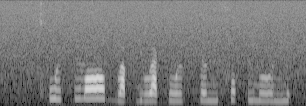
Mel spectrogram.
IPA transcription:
kʰ w ɯ˦˥ k̚ m ɔː˥˩ b a˨˩ p̚ j u˨˩ a̯ k w ɯ˨˩ k̚ l ɯ˧ ŋ f o˥˩ k̚ m u˧ n

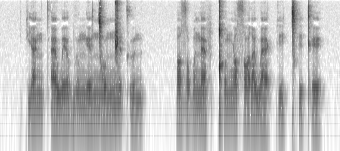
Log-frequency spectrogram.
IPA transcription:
k j æ ŋ tʼ æ w e ə̯ b ɯ ʊ̯ ŋ e ə̯ ŋ͡ǀ o ŋ͡ǁ y kʼ ɯ n | e zˤ ɯ b i ŋ ɾ æ f ǃʰ o ŋ i sˤ ɑ ɾ e w æ k i ǀʰ i kʼ e

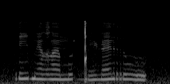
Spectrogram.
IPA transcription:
ɾ i b ẽ ʁ ɐ̃ m u ɡ͡ǃ ẽ j ɳ ɛ̃ r u

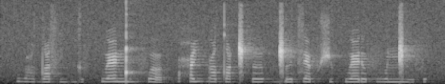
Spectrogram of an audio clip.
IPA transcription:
ṳ dˤ ʌ s i̤ ɡ ə̤ f kʷ æ ŋ͡ǃ i̤ f ʌ | ħ i ɡʷ ə tˤ ɪ ǁʰ ə | ɡ͡ǁ ə t͡s æ f ʃ ɪ kʷ æ ɾ ə f v ə ŋ͡ǁ ə̤ f

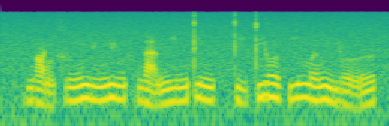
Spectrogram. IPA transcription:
k w ɑ̰˨˩ ŋ x ʊ˧˥ ŋ n̪ y˧˥ n y˧˥ n k w ä̰˨˩ n̪ i˧˥ n t̪ i˧ n | t̪ ḭ˨˩ t̪ j o˥˩ ʊ̯ p i˥ m ɤ˧˥ n̪ j o̰˨˩˦ ʊ̯

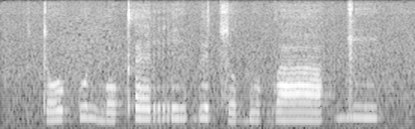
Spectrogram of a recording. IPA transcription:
t o˨˦ kʷ ɪ˦ ŋ o˨ kʼ ɛ˦ r i˦ ɓ ɪ˦ t͡s ʊ˨ ɓ u˨ ɡʷ aː˦ | ɡ i˦

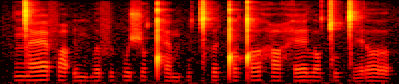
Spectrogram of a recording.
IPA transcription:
ŋ͡ǀ æ f ɑ ʔ ɪ m b ə f ɪ p ʊ ʃ ɔ ǃʰ æ m p ʊ ǀʰ ə ǃ ʌ ǃ ʌ h ɑ h ɛ l ɔ ǀ u ɡ͡ǀ ɛ ɾ ʌ

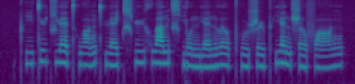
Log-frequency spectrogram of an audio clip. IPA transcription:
pʰ i˧˥ t̪ y˥ t͡ɕ ɥ ɛ˥˩ t̪ʰ w ɑ˧˥ ŋ t̪ʰ ɥ ɛ˧˥ t͡ɕʰ y˥ x w a˥ n t͡ɕʰ j o˨ ʊ̯ n̪ j ɛ˧˥ n l ɤ˥˩ pʰ u˧˥ ʂ ɻ̩˧˥ pʰ j ɛ˥˩ n ʂ ɤ˨˩ f ɑ˧˥ ŋ

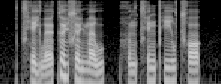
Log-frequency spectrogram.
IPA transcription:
t͡sʰ e˨˩ j w œː˨˥ k ɵ˧ ɥ s ɵ˨ ɥ m ɐ˨˧ w | h ʊ˨ ŋ t͡sʰ ɪ˧ ŋ pʰ iː˧ w t͡sʰ ɔː˧ k̚

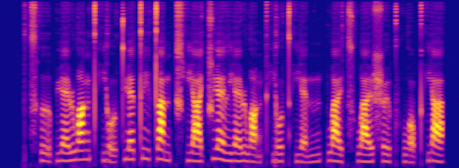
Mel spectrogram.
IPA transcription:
t͡sʰ ɹ̩˨˩ p ɥ ɛ˨˦ ɻ w ɑ˦ ŋ t̪ʰ j o̰˨˩ ʊ̯ t̪ ɥ ɛ˦ t̪ i˥˨ t̪ a˥˨ n t͡ɕʰ j ä˨˦ t͡ɕ ɥ ɛ˥˨ l j ɛ˨˦ ɻ w ɑ̰˨˩ ŋ pʰ j o˦ ʊ̯ t̪ʰ j ɛ̰˨˩ n̪ ə˦ n p w a˥˨ ɪ̯ t͡sʰ w a˨˦ ɪ̯ ʂ ɻ̩˨˦ pʰ w ɔ̰˨˩ pʰ j ä˥˨

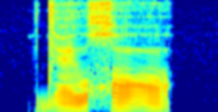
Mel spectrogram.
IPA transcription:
d æ u̯ χ ɒː

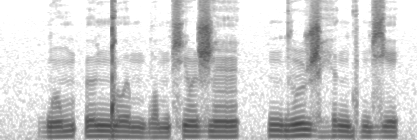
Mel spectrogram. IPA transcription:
ɡ͡b ɔ̃ m ʔ ɵ ŋ͡ǃ o ə̯ m b ɒ m ɕ ɔ̃ ə̯ ʐ æ̃ | n d ũ ʐ e̤ ə̯ ŋ ɡ ṳ m ʑ e

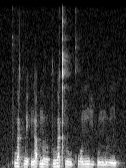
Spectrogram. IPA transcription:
pʰ u˥˩ a̯ k w e˨˩ ʔ ŋ a˥˩ ʔ n ɤː˩˦ k l u˥˩ a̯ kʰ l uː˩˦ kʰ w o˦˥ n ŋ iː˨˩ p u˧ n m ɯː˨˩ ŋ

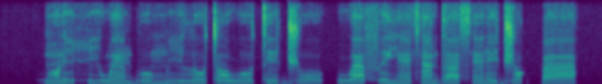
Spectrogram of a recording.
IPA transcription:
ɡ ɔ̃˦ ɾ i˦˨ h i˧ w ɛ̃˨ b o˨ m i˨ l o˨˦ t ɔ˦˨ w o˨ t e˨ d͡ʒ o˨ | w a˦ f e˦˨ j ɛ̃˨˦ s ã˦˨ d a˨ s ɛ̃˨˦ ɾ e˧ d͡ʒ ɔ˦ k͡p a˧

